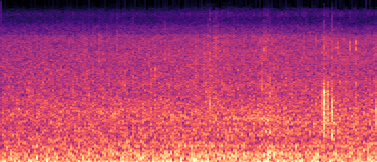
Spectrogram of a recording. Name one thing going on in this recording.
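A truck engine rumbles low and steady as it drives slowly past.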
